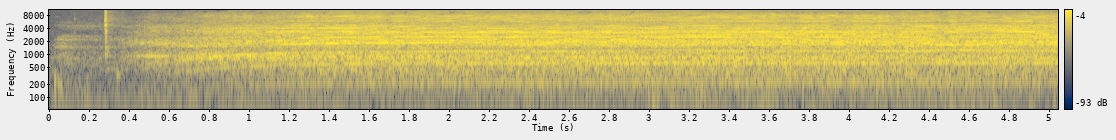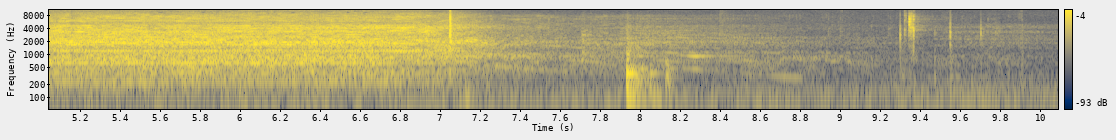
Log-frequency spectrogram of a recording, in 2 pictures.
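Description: A heat tool blowing hot air to set paint on a chrome crappie fishing lure, a steady whirring roar that runs for about seven seconds, then shuts off, followed by a few light clicks and handling taps.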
